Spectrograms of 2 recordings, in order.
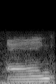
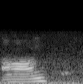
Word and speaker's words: Aang: Instead of Aang, it was Ong, and instead of Sokka, it was Sokka, and instead of Iroh, it was Iroh.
